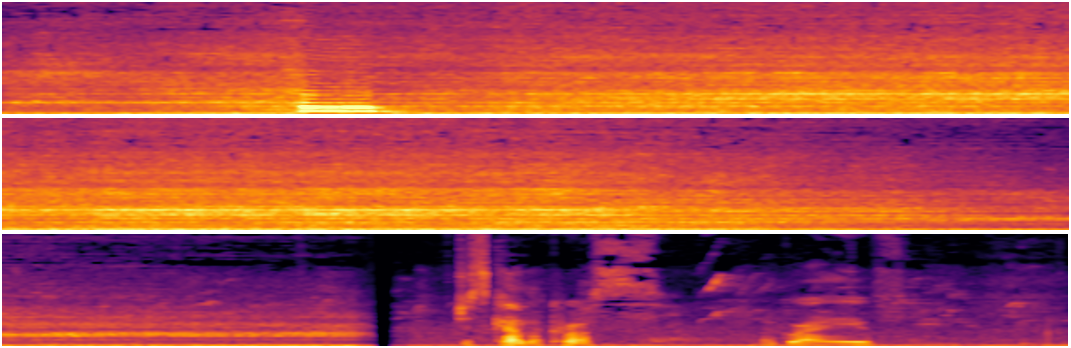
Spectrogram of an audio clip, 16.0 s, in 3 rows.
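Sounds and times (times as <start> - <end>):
train rumbling along track: 0.0 - 13.3
train horn blast: 1.4 - 2.2.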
